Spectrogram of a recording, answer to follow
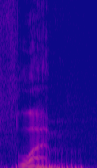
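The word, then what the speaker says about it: phlegm: isn't a real language the other one that people get wrong a lot is fleem oh p h l e m hold on you're close is it just F LM is there another silent p in there oh no is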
